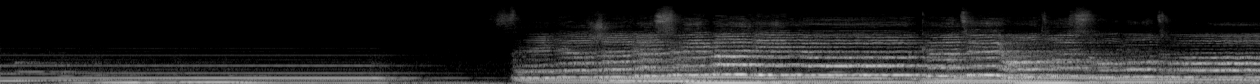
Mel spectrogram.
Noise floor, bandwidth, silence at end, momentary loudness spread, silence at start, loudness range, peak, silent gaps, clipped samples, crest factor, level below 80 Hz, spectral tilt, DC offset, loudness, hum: -42 dBFS; 13 kHz; 0 s; 14 LU; 0 s; 11 LU; -4 dBFS; none; under 0.1%; 18 dB; -28 dBFS; -7 dB/octave; under 0.1%; -22 LUFS; none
